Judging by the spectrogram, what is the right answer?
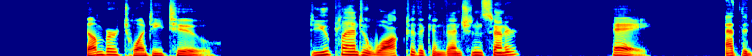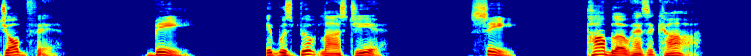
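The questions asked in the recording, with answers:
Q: Do you plan to walk to the convention center?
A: C: Pablo has a car.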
